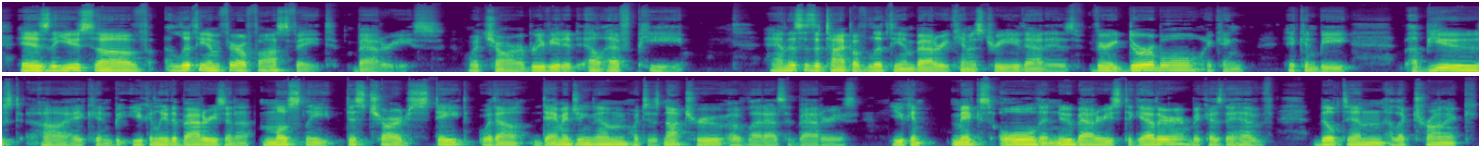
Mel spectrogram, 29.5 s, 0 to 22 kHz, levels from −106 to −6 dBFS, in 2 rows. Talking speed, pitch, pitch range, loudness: 140 wpm, 110 Hz, 105-120 Hz, -20 LUFS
